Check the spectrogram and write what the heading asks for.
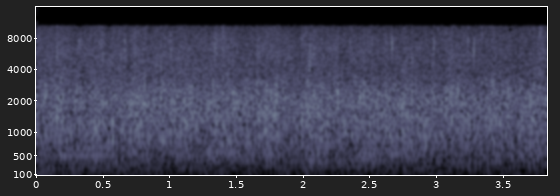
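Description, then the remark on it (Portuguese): A large church audience claps steadily and continuously to applaud the Lord, a dense wash of applause filling the space at a fairly even loudness throughout. “Vamos aplaudir o Senhor nesse momento, por isso, pessoas.”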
